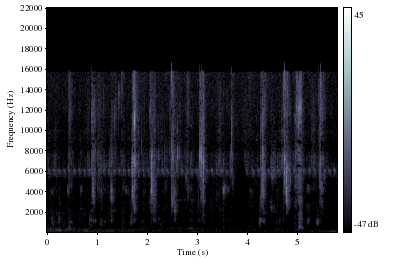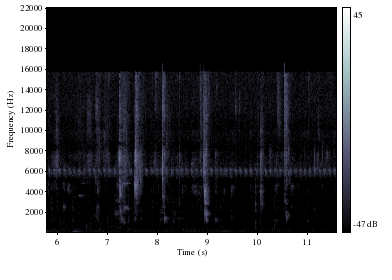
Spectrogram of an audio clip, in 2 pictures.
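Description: Faint, close-miked chewing of rice and fish curry: an irregular run of short wet mouth clicks and smacks.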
